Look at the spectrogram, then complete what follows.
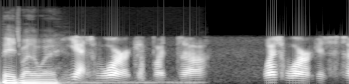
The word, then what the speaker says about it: Warwick: Is that how you pronounce that? I didn't cheat and look at his QRZ page, by the way. Yes, Warwick, but West Warwick is a separate town.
